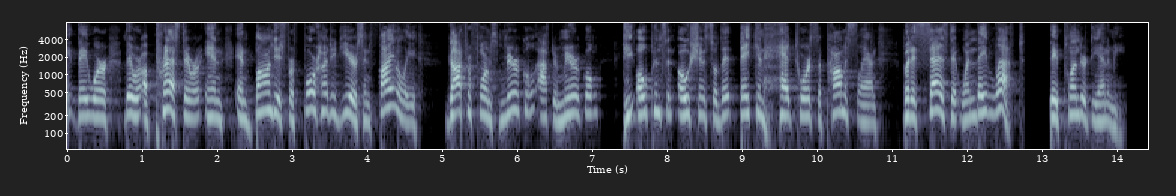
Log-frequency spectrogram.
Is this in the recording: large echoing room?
yes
